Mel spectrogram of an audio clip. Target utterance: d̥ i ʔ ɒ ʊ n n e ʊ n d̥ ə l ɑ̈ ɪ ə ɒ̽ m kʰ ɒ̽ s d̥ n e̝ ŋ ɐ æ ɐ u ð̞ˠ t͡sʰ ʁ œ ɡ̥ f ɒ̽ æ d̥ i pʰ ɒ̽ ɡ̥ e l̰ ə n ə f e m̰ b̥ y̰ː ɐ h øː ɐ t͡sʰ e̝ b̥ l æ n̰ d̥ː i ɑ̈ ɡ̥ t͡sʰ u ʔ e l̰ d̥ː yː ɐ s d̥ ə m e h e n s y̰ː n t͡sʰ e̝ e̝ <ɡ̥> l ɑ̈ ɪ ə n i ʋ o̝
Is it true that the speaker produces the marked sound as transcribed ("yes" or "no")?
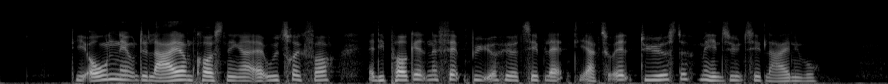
no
